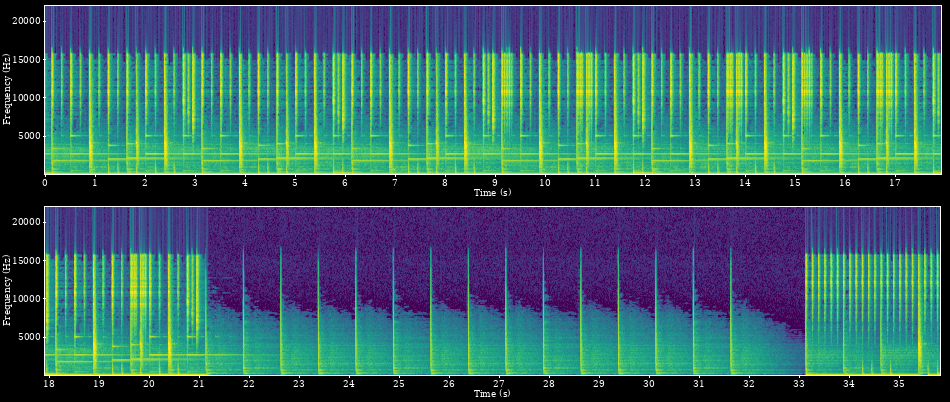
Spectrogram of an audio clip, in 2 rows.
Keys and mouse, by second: 0.6-1.1 drag, 1.1 w, 1.5 w, 3.7-4.9 middle drag, 6.2-7.2 drag, 7.2 middle click, 8.1 middle click, 10.2-13.4 drag, 13.4 right click, 13.8 middle click, 17.0 ctrl+z, 18.0 w, 19.3 click, 20.1 ctrl+z, 20.5 ctrl+z, 23.2 click, 24.3 w, 25.0 click, 26.5 click, 27.3 w, 28.3 w, 30.4 click, 30.8 a, 31.0 a, 32.2 w, 33.5 g, 34.7 drag, 35.4 g.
